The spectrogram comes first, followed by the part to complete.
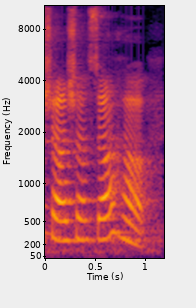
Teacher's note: इनकी संख्या चार है। श ह घर्षण अर्थात रगड़ के साथ उच्चारण होने से इन्हें उष्म व्यंजन कहते हैं।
